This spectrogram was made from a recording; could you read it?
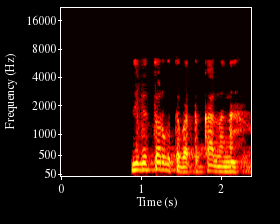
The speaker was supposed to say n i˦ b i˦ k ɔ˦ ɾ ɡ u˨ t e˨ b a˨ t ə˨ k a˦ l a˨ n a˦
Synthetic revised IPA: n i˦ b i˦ t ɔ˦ ɾ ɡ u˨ t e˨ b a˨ t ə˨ k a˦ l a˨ ŋ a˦

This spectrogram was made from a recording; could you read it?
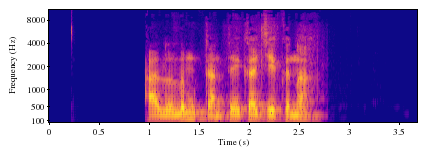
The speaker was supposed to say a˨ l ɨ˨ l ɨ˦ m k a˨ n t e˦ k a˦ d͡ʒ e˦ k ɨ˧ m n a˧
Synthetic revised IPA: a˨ l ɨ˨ l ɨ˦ m k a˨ n t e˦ k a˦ d͡ʒ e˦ k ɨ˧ n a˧

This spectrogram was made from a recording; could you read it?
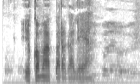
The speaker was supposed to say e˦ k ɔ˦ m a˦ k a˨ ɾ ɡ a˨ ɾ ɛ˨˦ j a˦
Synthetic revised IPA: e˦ k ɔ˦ m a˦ k͡p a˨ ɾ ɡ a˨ l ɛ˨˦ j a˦

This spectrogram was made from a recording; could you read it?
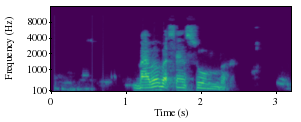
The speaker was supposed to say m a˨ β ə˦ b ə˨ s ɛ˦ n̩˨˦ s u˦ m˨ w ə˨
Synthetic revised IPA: m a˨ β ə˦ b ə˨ s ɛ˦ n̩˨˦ s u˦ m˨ b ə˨

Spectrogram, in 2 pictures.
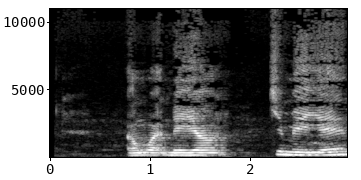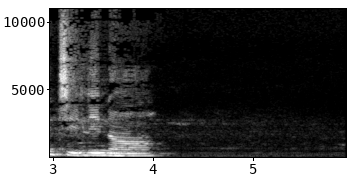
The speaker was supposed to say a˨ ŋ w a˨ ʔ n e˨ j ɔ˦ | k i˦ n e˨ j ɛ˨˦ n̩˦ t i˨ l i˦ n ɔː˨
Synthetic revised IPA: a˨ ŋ w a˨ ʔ n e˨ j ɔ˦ | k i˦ m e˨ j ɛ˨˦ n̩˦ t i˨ l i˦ n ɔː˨

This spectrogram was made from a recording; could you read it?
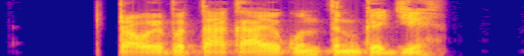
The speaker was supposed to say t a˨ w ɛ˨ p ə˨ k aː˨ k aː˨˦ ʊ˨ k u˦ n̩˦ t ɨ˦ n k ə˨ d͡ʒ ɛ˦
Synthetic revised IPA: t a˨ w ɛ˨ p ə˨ t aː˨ k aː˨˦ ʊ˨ k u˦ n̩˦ t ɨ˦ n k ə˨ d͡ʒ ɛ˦

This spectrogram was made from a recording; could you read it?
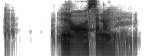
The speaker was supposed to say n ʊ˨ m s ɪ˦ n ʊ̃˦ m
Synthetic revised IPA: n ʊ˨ s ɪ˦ n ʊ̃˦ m

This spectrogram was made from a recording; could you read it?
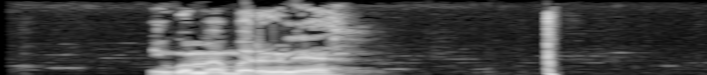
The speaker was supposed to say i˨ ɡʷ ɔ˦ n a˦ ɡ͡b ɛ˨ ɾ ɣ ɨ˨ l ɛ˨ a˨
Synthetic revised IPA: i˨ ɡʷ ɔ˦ m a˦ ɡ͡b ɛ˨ ɾ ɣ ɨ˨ l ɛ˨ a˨

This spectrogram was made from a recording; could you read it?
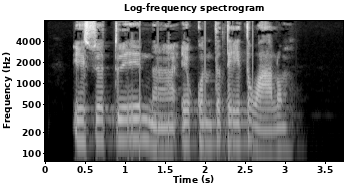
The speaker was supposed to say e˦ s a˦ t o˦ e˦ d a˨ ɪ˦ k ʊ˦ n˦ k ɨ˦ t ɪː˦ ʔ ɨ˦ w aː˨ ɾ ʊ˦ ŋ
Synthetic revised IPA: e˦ s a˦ t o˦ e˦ n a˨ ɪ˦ k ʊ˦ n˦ t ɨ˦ t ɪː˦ t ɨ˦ w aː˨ l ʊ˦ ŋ

